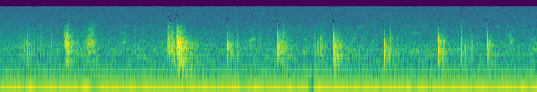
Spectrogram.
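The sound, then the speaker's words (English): A series of soft footsteps of someone in a hall, approaching at an uneven walking pace, fairly quiet, over a low steady hum with no talking. “I hear someone in the hall now.”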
